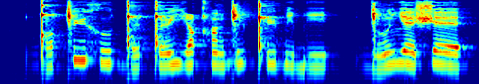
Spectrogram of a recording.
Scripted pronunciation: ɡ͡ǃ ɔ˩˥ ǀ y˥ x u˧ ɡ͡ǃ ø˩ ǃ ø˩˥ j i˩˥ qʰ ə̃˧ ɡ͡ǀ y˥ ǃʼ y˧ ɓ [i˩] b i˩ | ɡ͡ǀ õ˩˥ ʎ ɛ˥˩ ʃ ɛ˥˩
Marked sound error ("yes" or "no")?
no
